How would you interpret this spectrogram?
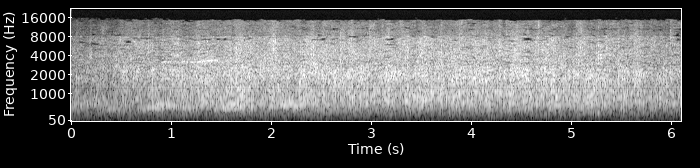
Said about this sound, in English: And I don't know why you're clapping.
